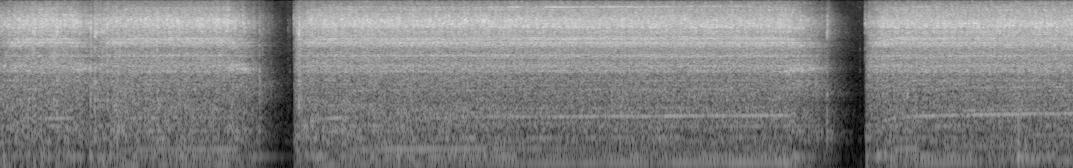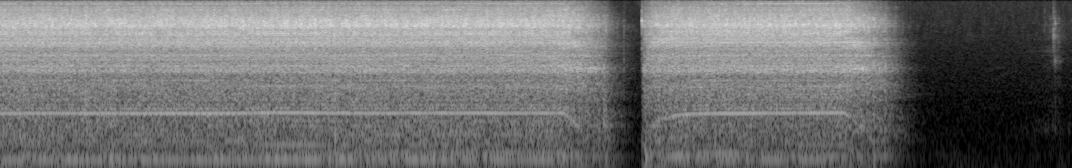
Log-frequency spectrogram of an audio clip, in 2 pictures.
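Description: Electric mini food chopper grinding dry biscuits into crumbs, its motor running with a steady whine in four runs of a few seconds each, split by brief stops. It is switched off a second or two before the end.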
